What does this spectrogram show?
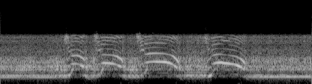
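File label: English bailout mood high; War Thunder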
